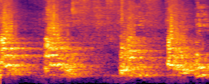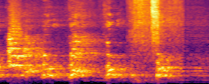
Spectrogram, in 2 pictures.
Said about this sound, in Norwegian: med mørkebrun pels, bulende muskler og en kjetting rundt halsen, står i buret sitt, stirrer i kamera og bjeffer.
